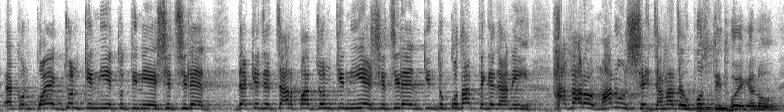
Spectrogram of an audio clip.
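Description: High-pitched preacher echoing through a hall. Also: male voice, bright, forceful tone, slight background noise. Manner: sings verses in a drawn-out chant, cries out in emotional bursts. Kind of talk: impassioned sermon storytelling. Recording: echoey hall with long reverb.

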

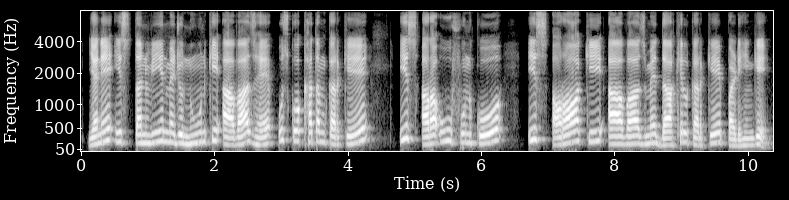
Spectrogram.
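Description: A man's voice: high-pitched, fairly bright tone. A man teaching recitation rules, patiently explaining each step and then modelling the recited phrases.

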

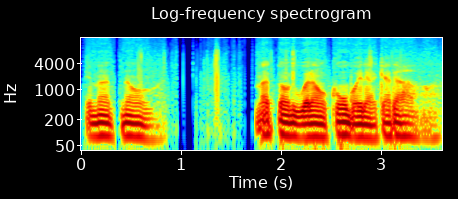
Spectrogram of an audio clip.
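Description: A man's voice: extremely low pitch, flat delivery, normal speed, warm tone, slight background noise. An actor playing a proud, weary, hardened male convict in a 1940s radio drama, grave and bitter.

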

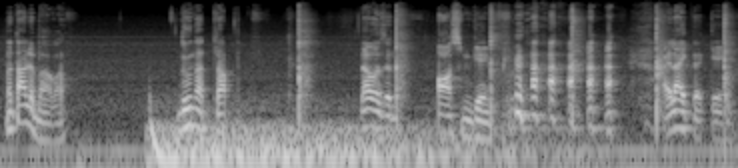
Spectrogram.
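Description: A man doing let's play commentary, excitable, yelping and shouting in panic, mixing Tagalog and English. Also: mid-range voice, slow pace, pauses often, background noise. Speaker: gaming YouTuber.

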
